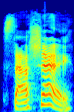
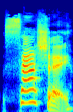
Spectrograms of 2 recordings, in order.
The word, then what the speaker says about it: sachet: Sachet. British would pronounce the word sachet. Sachet. Americans pronounce it sachet. Sachet with stress on the second syllable.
